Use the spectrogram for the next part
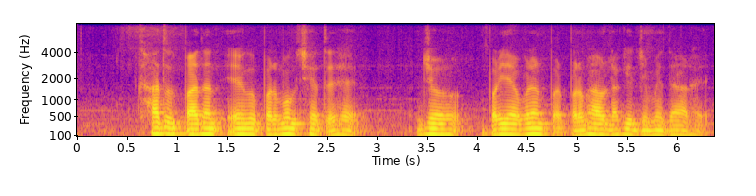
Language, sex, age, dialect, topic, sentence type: Magahi, male, 18-24, Southern, agriculture, statement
